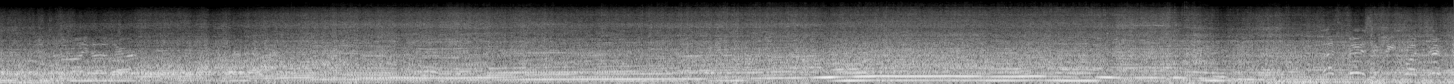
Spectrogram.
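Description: A car accelerating and drifting on a track, its engine loud and close with rising and falling revs held over several seconds, while people talk over the engine noise.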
